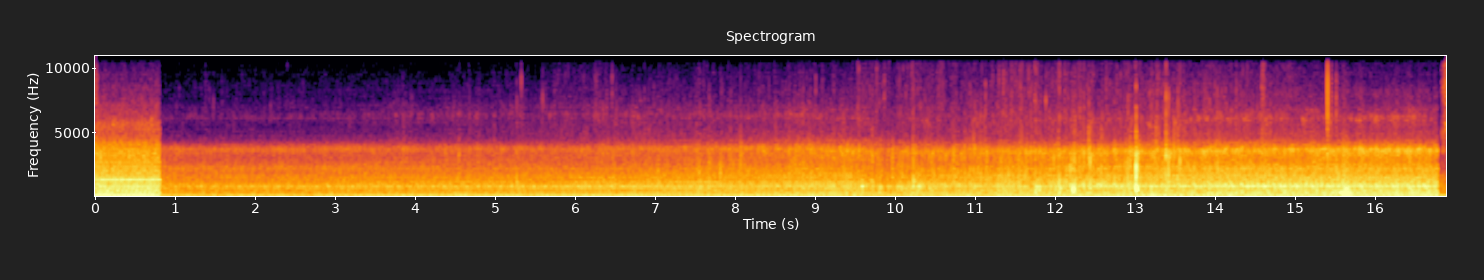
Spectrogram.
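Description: A DIY motorhome drives and pulls up in front of a house, its engine a steady low rumble with constant road and body noise, loud and close, after a brief louder start.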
